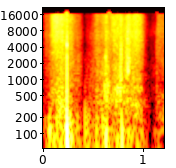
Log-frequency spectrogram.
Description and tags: Cloth, Bedding, brush, sweep, back and forth-011
The sound of a blanket or sheet being moved tumbled or manipulated
bedding, brush, cloth, sweep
